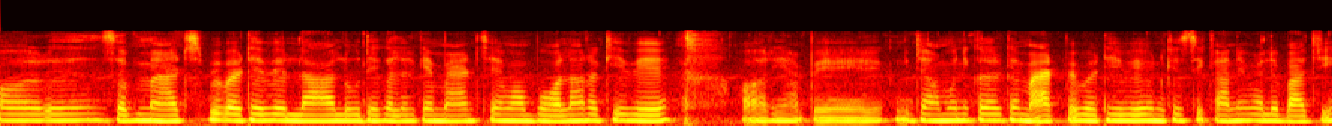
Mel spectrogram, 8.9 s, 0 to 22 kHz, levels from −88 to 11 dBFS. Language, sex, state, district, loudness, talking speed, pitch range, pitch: Hindi, female, Chhattisgarh, Raipur, -14 LUFS, 210 wpm, 185-195 Hz, 190 Hz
